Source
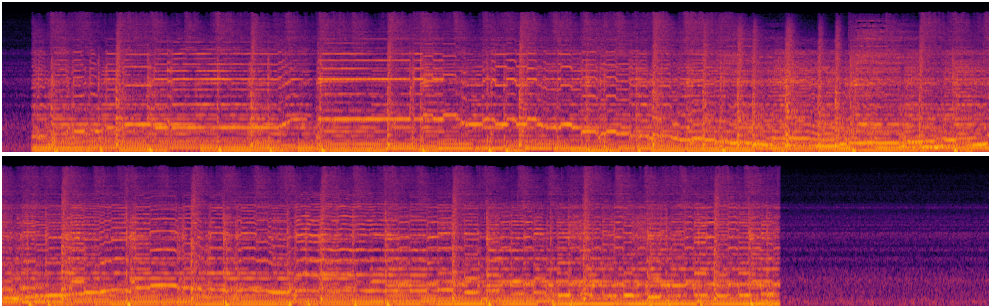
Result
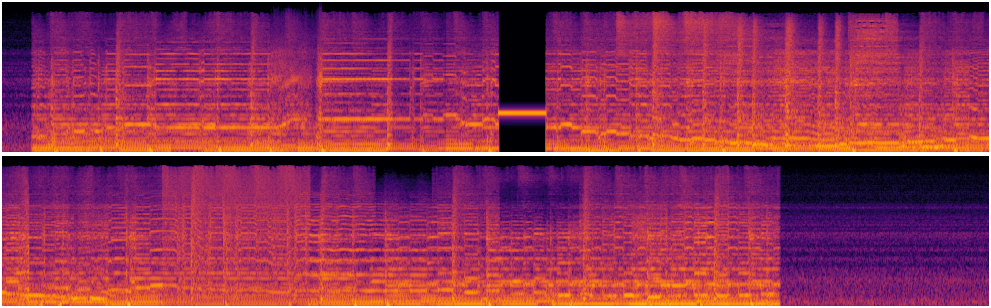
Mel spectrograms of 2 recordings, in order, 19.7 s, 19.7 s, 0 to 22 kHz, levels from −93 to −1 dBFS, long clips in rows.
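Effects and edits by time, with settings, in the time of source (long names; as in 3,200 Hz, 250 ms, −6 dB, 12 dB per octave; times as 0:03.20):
0:01.55–0:02.14: reverse
0:02.69–0:03.21: highs frequency-modulated by the lows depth 0.42 ms
0:03.91–0:04.45: clip gain −6.5 dB
0:04.97–0:05.45: beep over 1,050 Hz −20.5 dBFS
0:06.15–0:08.97: parametric band 13,000 Hz +12.5 dB 1.4 octaves
0:09.68–0:10.94: reverse
0:11.48–0:12.96: every bin compressed towards the loudest bin 2 to 1
0:13.61–0:14.18: high-frequency loss of the air 84 metres
0:14.85–0:15.65: flat-topped bell 5,700 Hz −10.5 dB
0:16.16–0:17.15: envelope flattener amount 70%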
